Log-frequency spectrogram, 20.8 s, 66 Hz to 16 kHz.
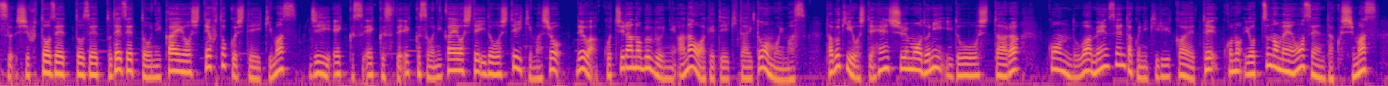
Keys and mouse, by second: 4.6 g, 8.6 middle click, 11.2 shift+middle click, 12.5 Tab, 14.1 middle click, 18.4 click.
